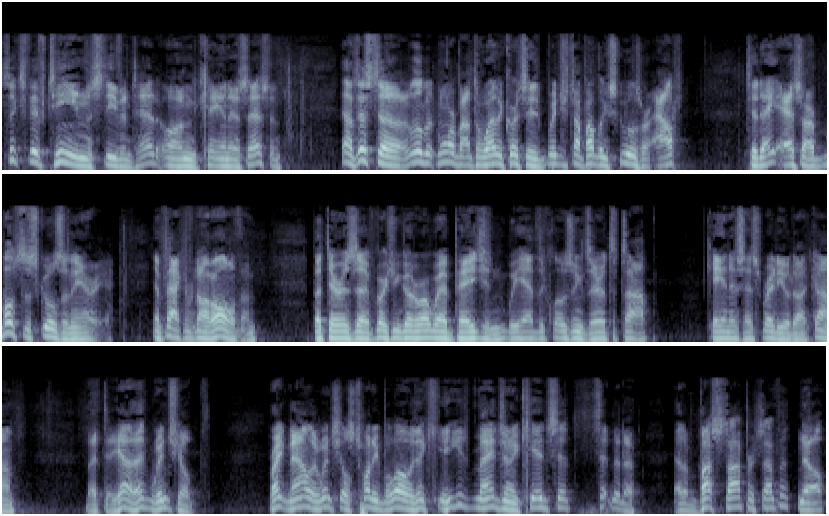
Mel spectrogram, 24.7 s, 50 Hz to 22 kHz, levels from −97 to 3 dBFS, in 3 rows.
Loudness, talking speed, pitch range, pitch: -28 LUFS, 220 wpm, 115-160 Hz, 130 Hz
